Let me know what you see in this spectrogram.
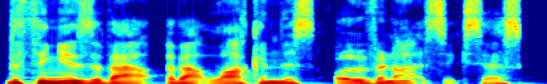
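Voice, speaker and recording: A man's voice: mid-range voice, steady tone, quick pace, darkish tone, no room sound, clean studio sound. A man hosting a podcast interview, chatty and thinking aloud with plenty of fillers. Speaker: podcast host. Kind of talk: casual interview.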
